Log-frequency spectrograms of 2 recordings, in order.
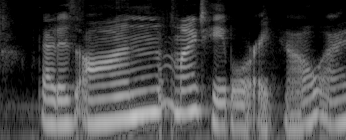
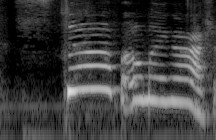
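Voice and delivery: much higher, louder squealed word; excited squeal; 8 semitones higher, 4 dB louder, slower than usual. Real, not acted. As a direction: squeak it with delight. Overwhelmed by gifts.

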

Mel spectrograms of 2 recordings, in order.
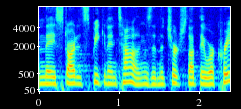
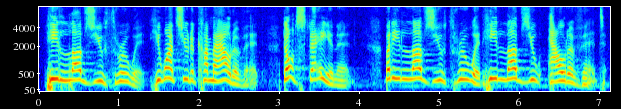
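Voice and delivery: rising, louder preaching; 4 semitones higher, 5 dB louder than usual. Acted. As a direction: build the altar-call fervor. Sermon climax.

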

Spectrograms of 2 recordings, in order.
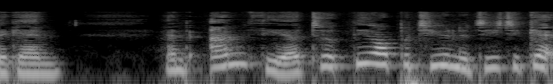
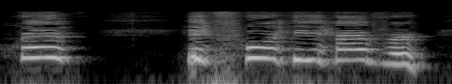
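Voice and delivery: high, slow exclamation of amazement; flabbergasted cook; 11 semitones higher, 5 dB louder than usual. Acted. Cook seeing that a bird has spoken, flabbergasted. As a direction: draw it out high in sheer disbelief.

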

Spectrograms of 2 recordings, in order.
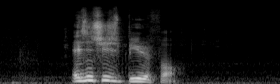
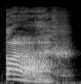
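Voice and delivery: loud high groan of disgust; disgusted ugh; 6 semitones higher, 4 dB louder than usual. Real, not acted. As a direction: groan at the ugly sticker. Disgust at stickers.

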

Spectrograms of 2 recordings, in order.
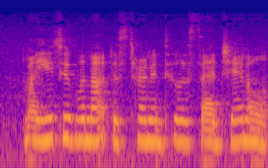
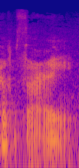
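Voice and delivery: soft breathy whisper; barely voiced, drained apology; 8 dB quieter than usual. Tired friend apologising to someone asking for prayer, whispering. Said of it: "I'd be like".

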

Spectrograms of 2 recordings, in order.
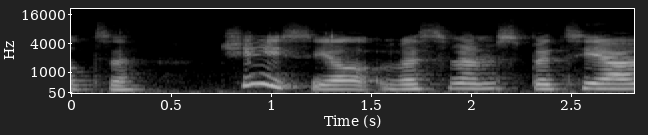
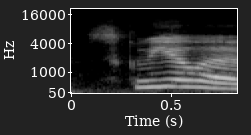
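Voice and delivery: higher, louder delighted exclamation; excited cry; 5 semitones higher, 5 dB louder than usual. A narrator's reading. Alex hears his tricycle is fixed, excited cry. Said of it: "vykřikl Alex".

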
